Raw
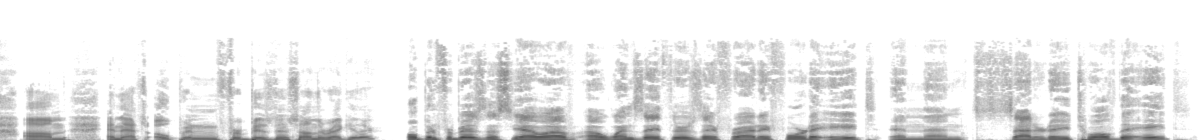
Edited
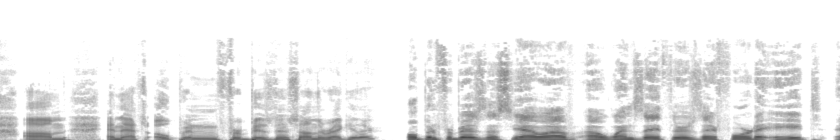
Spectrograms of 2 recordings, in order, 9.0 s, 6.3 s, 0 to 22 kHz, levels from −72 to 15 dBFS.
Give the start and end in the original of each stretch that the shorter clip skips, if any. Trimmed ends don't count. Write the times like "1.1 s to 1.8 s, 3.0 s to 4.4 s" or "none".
5.4 s to 5.8 s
